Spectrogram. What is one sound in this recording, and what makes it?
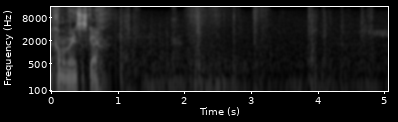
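Footsteps crunch on grass and gravel.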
